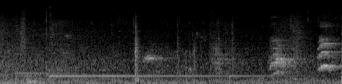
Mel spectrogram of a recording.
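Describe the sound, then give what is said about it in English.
A small dog lets out a few short, high yaps at a house as visitors walk up, most clearly near the end, over a steady thin tone and faint background noise. The sound is fairly quiet. “An audacious dog.”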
